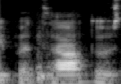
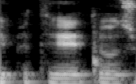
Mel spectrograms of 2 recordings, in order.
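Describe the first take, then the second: First: "potatoes" as puh-TAH-toes; a long AH in the middle of "potatoes"; joke British pronunciation. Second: "potatoes" as puh-TAY-toes; an AY sound in the middle of "potatoes"; American pronunciation. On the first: Teacher showing what we say, "potatoes" with TAH. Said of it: "we say potatoes". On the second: Teacher showing what they say, "potatoes" with TAY. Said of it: "They say potatoes". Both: Shown as a demonstration.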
